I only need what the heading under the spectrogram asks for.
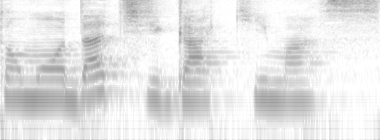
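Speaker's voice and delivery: ordinary delivery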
